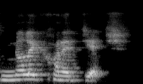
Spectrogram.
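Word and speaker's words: Nollaig Shona Duit: new year happy christmas or happy holidays that's pronounced nolikona ditch if you want to make that plural if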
